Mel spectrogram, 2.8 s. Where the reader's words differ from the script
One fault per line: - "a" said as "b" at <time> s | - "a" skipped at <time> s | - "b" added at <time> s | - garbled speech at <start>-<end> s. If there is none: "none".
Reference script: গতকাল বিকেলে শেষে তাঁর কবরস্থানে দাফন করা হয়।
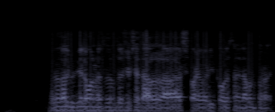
- "ময়নাতদন্ত" added at 0.9 s
- "লাশ পারিবারিক" added at 1.6 s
